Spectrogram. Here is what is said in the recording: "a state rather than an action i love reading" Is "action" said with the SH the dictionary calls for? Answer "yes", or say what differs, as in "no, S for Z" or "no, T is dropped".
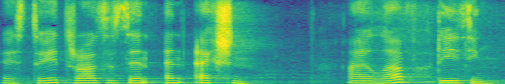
yes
